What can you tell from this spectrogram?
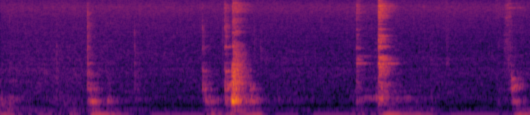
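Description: Spatula scraping and knocking against a nonstick kadhai as sliced onions are stirred and scooped through hot oil, with a faint frying sizzle underneath. Several separate scrapes, the loudest about three seconds in.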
